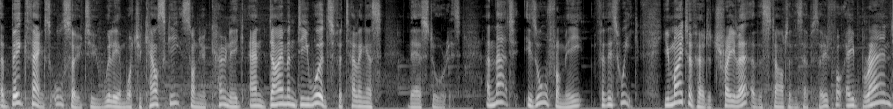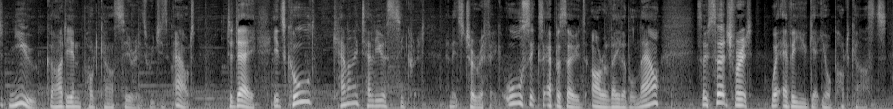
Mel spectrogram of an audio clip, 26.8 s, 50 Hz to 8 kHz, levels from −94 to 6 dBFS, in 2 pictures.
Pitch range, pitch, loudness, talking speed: 105-170 Hz, 135 Hz, -23 LUFS, 170 wpm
